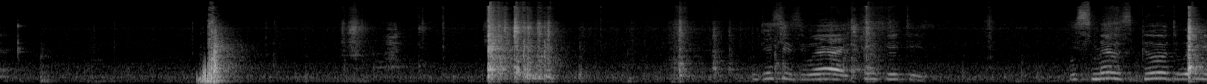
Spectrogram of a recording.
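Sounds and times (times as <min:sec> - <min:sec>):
kitchenware dull thump: 0:02.0 - 0:02.5.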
